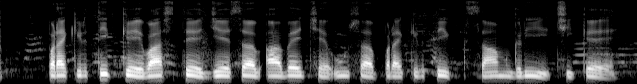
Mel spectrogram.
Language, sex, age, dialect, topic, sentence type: Maithili, male, 36-40, Angika, agriculture, statement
